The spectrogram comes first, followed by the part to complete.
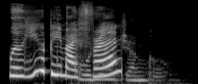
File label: cartoon girl will you be my friend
